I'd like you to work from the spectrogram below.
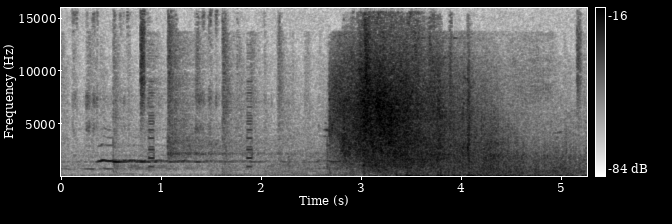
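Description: Weapon fire slamming into buildings in a mech combat video game, a sudden heavy roaring burst of blasts that swells and holds loud, with sharp clicks before it.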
